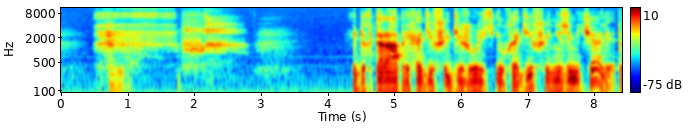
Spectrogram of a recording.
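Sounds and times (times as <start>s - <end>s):
voice imitating a man snoring: 0.5s - 2.3s
speech: 4.4s - 8.4s.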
